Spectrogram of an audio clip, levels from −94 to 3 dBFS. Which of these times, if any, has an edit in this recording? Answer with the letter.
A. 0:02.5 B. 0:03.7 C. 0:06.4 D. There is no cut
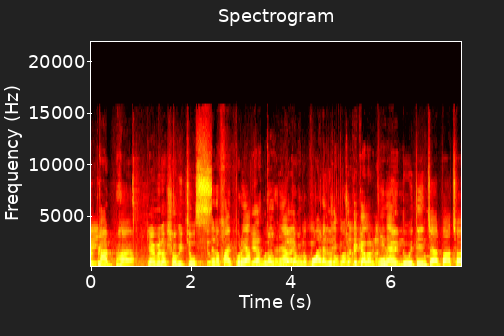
A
